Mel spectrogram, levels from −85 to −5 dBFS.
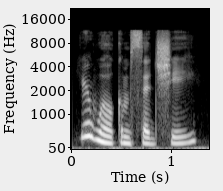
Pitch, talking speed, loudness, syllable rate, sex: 220 Hz, 175 wpm, -15 LUFS, 5.7 syllables/s, female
